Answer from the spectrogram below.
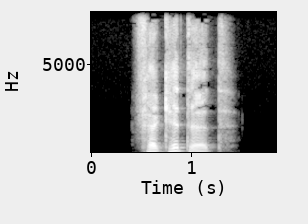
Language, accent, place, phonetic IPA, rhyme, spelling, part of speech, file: German, Germany, Berlin, [fɛɐ̯ˈkɪtət], -ɪtət, verkittet, verb, De-verkittet.ogg
- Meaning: past participle of verkitten - cemented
